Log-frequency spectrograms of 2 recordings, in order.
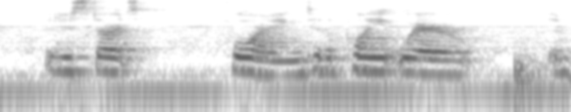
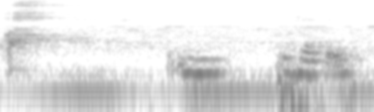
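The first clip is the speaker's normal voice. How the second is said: dreamy sigh; 12 dB quieter, much slower than usual. Retold or imitated. Swooning over kissing her idol.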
